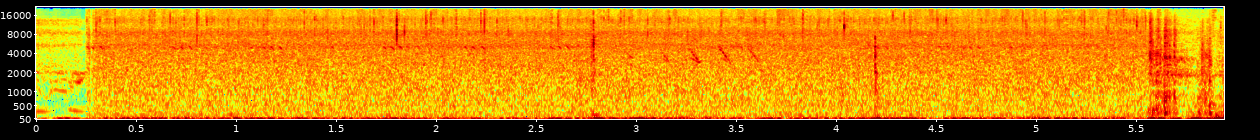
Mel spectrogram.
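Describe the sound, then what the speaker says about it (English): Steady hiss of rain falling outdoors during tornado weather, a dense, even wash of noise throughout with a few faint crackles and taps. "It's already starting to rain actually right now."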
